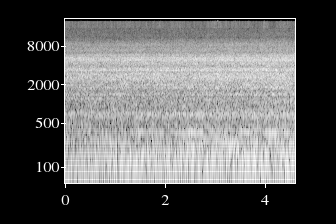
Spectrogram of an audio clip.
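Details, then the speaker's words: 1996 Ford F-150 Ext Cab 4x4 Eddie Bauer, 5.8 liter V8, 89,118 miles, no warning lights; steady even low rumble at idle with no knocks or misses, sounding as expected, normal idle. "much sounds as you would expect. 5.8 liter V8 power."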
